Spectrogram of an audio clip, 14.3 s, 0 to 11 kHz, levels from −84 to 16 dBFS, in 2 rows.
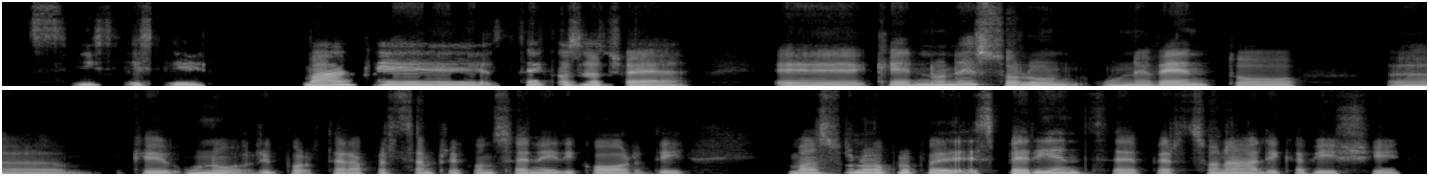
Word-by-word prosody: Sì, 200 0 -4
sì, 205 +3 -5
sì. 205 -1 -2 0.5
Ma 180 +2 +5
anche 205 -4 +3
sai 225 +1 0
cosa 175 -7 +1
c'è: 155 -4 +2 0.4
ehm, 150 -2 +2
che 185 +5 +1
non 200 +5 +3
è 270 - +3
solo 180 -11 +2
un 145 0 -2
un 145 0 -1
evento, 140 -2 +1 0.4
ehm, 135 -3 -3 0.2
che 140 -2 0
uno 160 -2 +1
riporterà 145 0 -2
per 140 0 -7
sempre 135 0 -4
con 135 0 -3
sé 135 +1 -1
nei 130 -1 0
ricordi, 125 -2 -1 0.5
ma 165 +2 +2
sono 210 +5 +2
proprio 225 -3 -1
esperienze 165 -3 +1
personali, 140 0 -1
capisci? 125 -2 -4
150 Hz, 135 wpm, -25 LUFS, 135-185 Hz, 0.5 s, Ma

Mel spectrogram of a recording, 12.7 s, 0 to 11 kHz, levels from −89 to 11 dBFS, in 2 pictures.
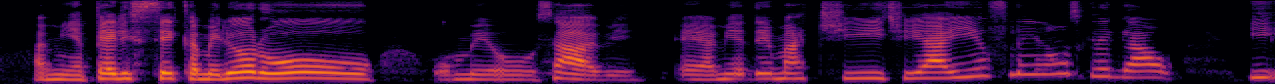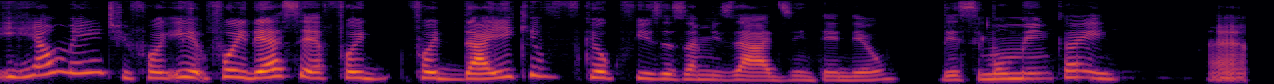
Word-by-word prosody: a - - -6
minha 180 -2 -2
pele 210 0 +6
seca 215 -1 +4
melhorou, 220 0 +6 0.3
o - - -13
meu" 180 -2 -8
sabe. 165 0 +1 0.2
É, 185 -1 -8
"a 175 - -7
minha 200 0 -5
dermatite". 220 +1 -5
E 230 - -1
aí, 235 +4 +2
eu 315 - -8
falei: 380 +3 -9
"Nossa, 405 +1 -10
que 305 - -12
legal." 260 -4 -3 0.4
E 260 +2 -5
e, - - +1
realmente 440 - -2
foi 235 +1 -3
e 255 -4 0
foi 275 +3 -1
dessa 275 +6 +3
e 235 - +1
foi 240 -3 -1
foi 235 -2 +1
daí 210 +7 +1
que 340 +3 -5 0.2
que 255 - 0
eu 245 - +2
fiz 215 -2 -9
as 195 -1 -4
amizades, 160 -4 -5
entendeu. 155 +2 -9 0.2
Desse 165 +3 -9
momento 215 +4 -4
aí. 235 -6 -5 0.5
É. - - -9
220 Hz, 195 wpm, -25 LUFS, 190-255 Hz, 0.5 s, pele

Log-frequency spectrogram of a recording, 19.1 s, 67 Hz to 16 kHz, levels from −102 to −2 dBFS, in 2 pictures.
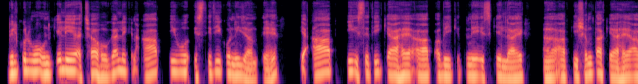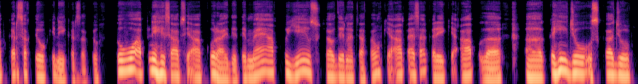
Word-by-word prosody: बिल्कुल 145 +4 +3
वो 155 0 +3
उनके 135 +5 +2
लिए 165 -1 +5
अच्छा 140 - -1
होगा 120 +1 +2
लेकिन 155 -1 -2 0.2
आपकी 145 +4 -2
वो 150 0 0
स्थिति 140 +7 -2
को 140 -2 -2
नहीं 120 -1 +2
जानते 90 -2 -2
हैं 85 - 0
कि - - -7
आपकी 150 +2 0
स्थिति 135 +5 -3
क्या 120 -3 +2
है? 125 +3 +3
आप 115 -2 +1
अभी 115 -1 +1
कितने 120 0 -2
इसके 115 +2 -3
लायक 100 +1 +2 0.3
अ, 100 - +1
आपकी 105 +2 0
क्षमता 130 +6 0
क्या 110 -4 -1
हैं? 100 +4 +2
आप 115 -1 -2
कर 125 - -1
सकते 125 -2 -4
हो 105 - +3
कि 120 +3 -9
नहीं 85 -4 -1
कर 85 - -12
सकते 75 0 -12
हो? 85 - -6 0.3
तो 160 - +5
वो 180 +2 +6
अपने 150 +5 +3
हिसाब 125 -3 +3
से - - -5
आपको 110 +6 -1
राय 95 -7 +2
देते 85 +4 -5
हैं। 105 - -2
मैं 130 +8 +1
आपको 145 -1 -3
ये 145 +5 +1
सुझाव 115 -4 -3
देना 110 -2 -1
चाहता 100 +4 -7
हूँ 140 - 0
कि - - -10
आप 130 0 -3
ऐसा 130 +4 -2
करें 105 -9 -2
कि - - -12
आप 120 +2 0
अ 95 0 +2 0.4
अ, 110 -1 +3
कहीं 160 +4 +7
जो 140 0 +4
उसका 130 +2 +1
जो 125 -2 +3
120 Hz, 205 wpm, -23 LUFS, 105-140 Hz, 0.4 s, कहीं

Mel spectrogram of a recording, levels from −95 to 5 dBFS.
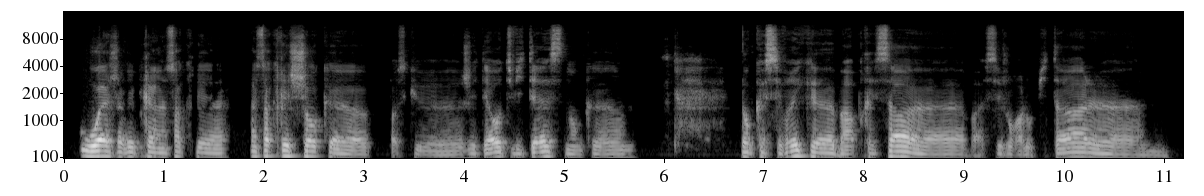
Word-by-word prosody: Ouais, 130 -1 +10
j'avais 120 -1 -2
pris 120 - -4
un 110 -2 -4
sacré, 120 0 -7
heu, 105 -1 -4 0.2
un 125 - -2
sacré 135 +1 +2
choc, 130 -1 0
heu, 95 -2 -2 0.2
parce - - -15
que 85 -2 -11
j'étais 100 +3 -6
à - - +5
haute 120 - +1
vitesse 120 +5 -1
donc, 95 0 -11
heu 95 0 -9 1.1
donc, - - -2
heu, - - -6
c'est - - -1
vrai 135 +4 +3
que, 110 -5 0
bah, 95 -1 -3
après 100 +2 -11
ça, 130 +5 +1 0.2
heu, 90 -2 -4
bah, - - -15
séjour - - -11
à - - -8
l'hôpital, 115 +2 -3
heu 90 -6 -6
100 Hz, 170 wpm, -23 LUFS, 90-120 Hz, 1.1 s, Ouais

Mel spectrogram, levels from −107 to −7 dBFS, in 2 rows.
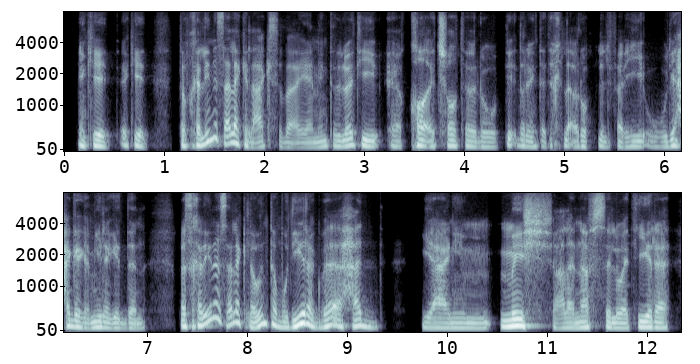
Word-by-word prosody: أكيد، 120 -2 0
أكيد، 125 -8 -4 0.3
طب 115 - -2
خلّيني 180 - +2
اسألك 185 - +1
العكس 105 0 -5
بقى، 95 -1 -7
يعني 95 +2 -6
أنت 115 +1 -7
دلوقتي 125 -1 -1
آآ، 110 - -6
قائد 110 -1 -1
شاطر، 115 -3 -2
وبتقدر 100 +5 -7
إن 110 - -5
أنت 110 +1 -10
تخلق 105 - -7
روح 105 0 -6
للفريق 110 +1 -6
ودي 105 +3 -5
حاجة 135 -4 +4
جميلة 110 +1 0
جدًا، 100 -1 -4 0.4
بس 130 -1 +4
خلّيني 150 - +2
اسألك 215 -5 0
لو - - +3
أنت 190 -2 +2
مديرك 140 - +6
بقى 130 +4 +2
حد 130 -4 0 0.4
يعني 105 -1 -2
م 100 0 -4
مش 145 +3 +6
على 105 +2 -3
نفس 115 +4 0
الوتيرة 105 +1 +2
115 Hz, 180 wpm, -26 LUFS, 105-130 Hz, 0.4 s, مديرك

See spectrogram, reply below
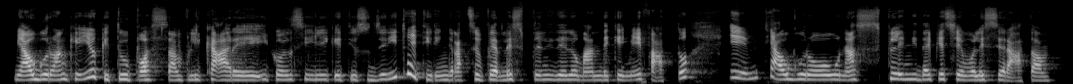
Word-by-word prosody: Mi 220 - +2
auguro 225 +2 +7
anche 230 +1 0
io 325 +8 +2
che 225 - -4
tu 235 -1 +1
possa 210 -1 +1
applicare 210 0 +2
i 200 +1 0
consigli 220 +1 -4
che 215 -1 -3
ti 215 +1 -9
ho 215 - -4
suggerito 230 - -1
e 410 - +5
ti 220 - -6
ringrazio 200 +1 -2
per 215 -1 +3
le 215 +3 0
splendide 220 -1 -4
domande 200 -2 -1
che 210 0 -2
mi 205 +2 -5
hai - - +4
fatto. 295 +5 -1 0.4
E 295 -2 +1
ti - - -7
auguro 230 -1 +3
una 215 -1 +2
splendida 235 0 -2
e - - -2
piacevole 220 -4 -1
serata. 195 -3 -2
220 Hz, 185 wpm, -23 LUFS, 205-230 Hz, 0.4 s, auguro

